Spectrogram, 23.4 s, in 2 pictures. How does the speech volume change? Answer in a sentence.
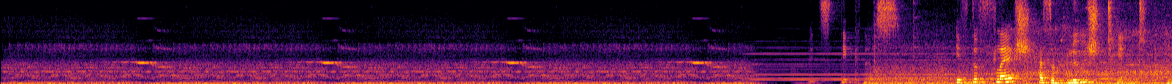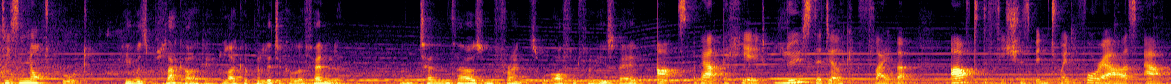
The volume of the speech stays about the same.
